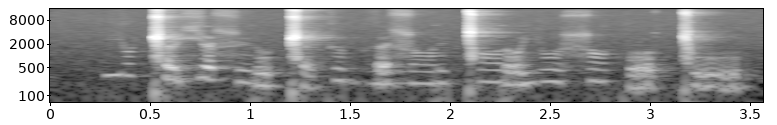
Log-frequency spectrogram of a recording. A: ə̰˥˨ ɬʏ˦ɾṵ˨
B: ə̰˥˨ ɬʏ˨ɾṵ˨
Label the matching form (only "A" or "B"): B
